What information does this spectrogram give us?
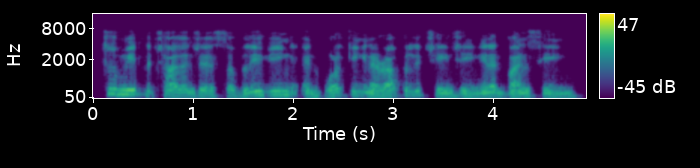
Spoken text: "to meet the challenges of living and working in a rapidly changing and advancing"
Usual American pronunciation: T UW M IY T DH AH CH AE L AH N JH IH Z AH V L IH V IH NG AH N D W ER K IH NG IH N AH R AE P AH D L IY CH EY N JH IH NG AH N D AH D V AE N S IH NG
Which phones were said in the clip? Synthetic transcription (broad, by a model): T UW M IY T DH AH CH AE L AH N JH IH Z AH V L IH V IH NG AH N D W ER K IH NG IH N AH R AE P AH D L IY CH EY N JH IH NG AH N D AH D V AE N S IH NG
